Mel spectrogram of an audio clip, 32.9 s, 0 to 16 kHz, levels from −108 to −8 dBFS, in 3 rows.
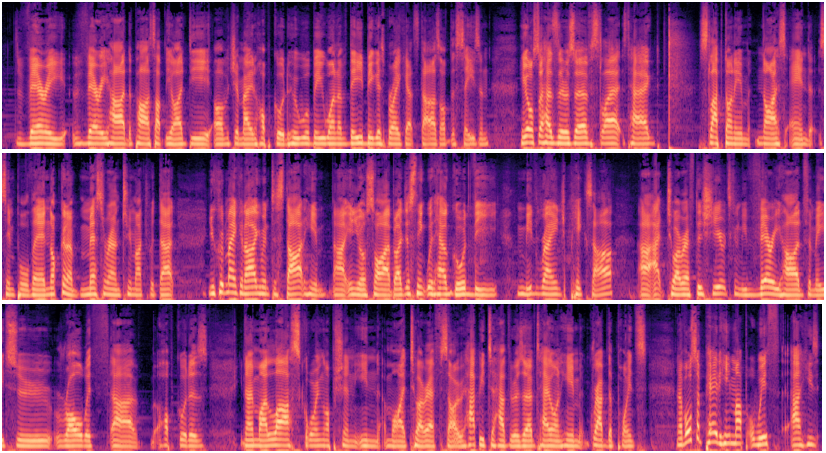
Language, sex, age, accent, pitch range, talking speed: English, male, 20-39, Australian, 130-155 Hz, 215 wpm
